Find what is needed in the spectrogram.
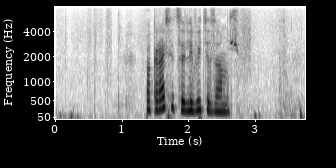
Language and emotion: Russian, neutral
